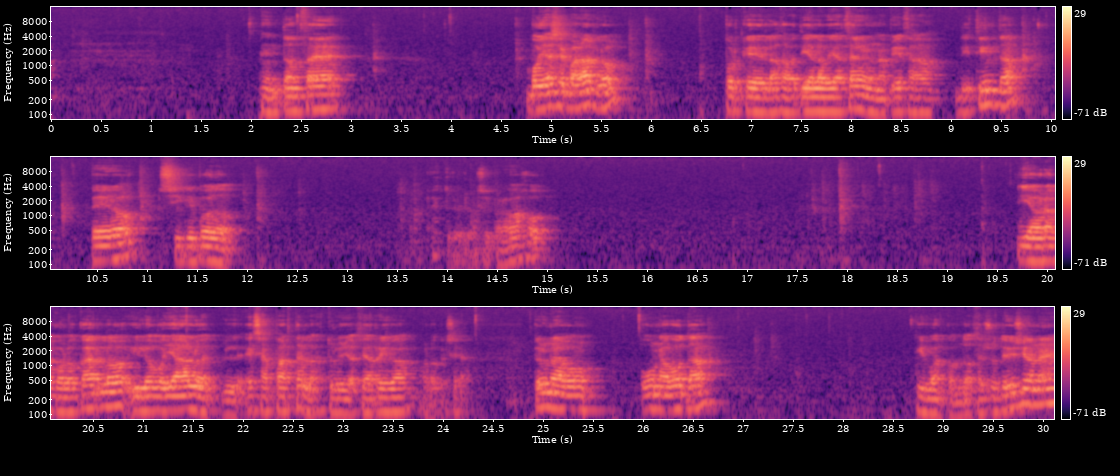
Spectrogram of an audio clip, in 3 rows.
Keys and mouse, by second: 3.7 right click, 4.1-17.0 middle drag, 5.8 shift+d, 6.6 click, 9.6 ctrl+z, 10.0 alt+right click, 10.8 shift+Tab, 12.0 shift+d, 14.4 click, 14.5 s, 17.0 click, 17.8 shift+Tab, 18.0 right click, 18.8 g, 19.4 click, 19.6 right click, 19.8 g, 20.3 click, 20.5 right click, 20.6 g, 21.2 click, 22.8 middle click, 23.2 right click, 23.4 g, 24.2 click, 24.4 middle click, 24.8 right click, 25.0 g, 25.8 click, 26.0-27.0 middle drag, 27.0 right click, 27.1 g, 27.6 click, 27.8 right click, 28.0 g, 28.9 click, 29.1 middle click, 29.5 right click, 29.8 g.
